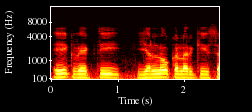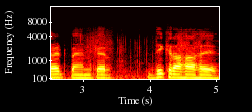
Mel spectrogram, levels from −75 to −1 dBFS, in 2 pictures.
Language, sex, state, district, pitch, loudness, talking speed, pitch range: Hindi, male, Rajasthan, Jaipur, 130 Hz, -15 LUFS, 130 wpm, 125-140 Hz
